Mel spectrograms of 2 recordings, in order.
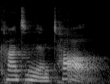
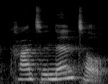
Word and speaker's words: continental: into each other directly it's not continental that sounds french it's not like that but continental continental it's in the middle of this it's the what do we call that syllable we mentioned in class before it's the penultimate syllable anti-penultimate right so final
